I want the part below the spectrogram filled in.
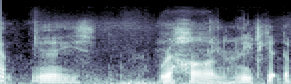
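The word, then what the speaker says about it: Rehan: Y yeah he's Rahan. I need to get the pronunciation of his name correct.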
